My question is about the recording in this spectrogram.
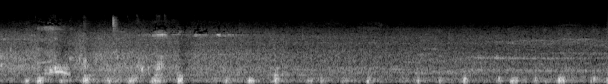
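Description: Football stadium crowd noise with a fans' drum beating low thumps about three or four times a second.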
